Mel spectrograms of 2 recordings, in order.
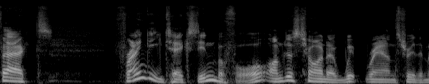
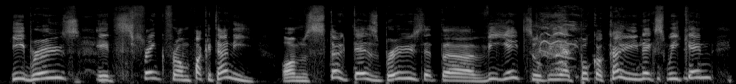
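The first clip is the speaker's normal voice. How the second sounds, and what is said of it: Put-on New Zealand accent. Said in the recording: “my best New Zealand accent ... I don't think I'll be able to do it.”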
